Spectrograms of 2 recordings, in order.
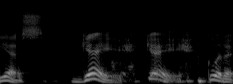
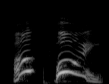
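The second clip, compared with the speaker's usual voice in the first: very high, loud cartoon squeak; 11 dB louder than usual. Trying it despite having just strained the voice: Mickey Mouse impression. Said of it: "I could do a pretty decent Mickey Mouse impression".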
